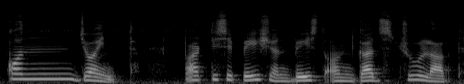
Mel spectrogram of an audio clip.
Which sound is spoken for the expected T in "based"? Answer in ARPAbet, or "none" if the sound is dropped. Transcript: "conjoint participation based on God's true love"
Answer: T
